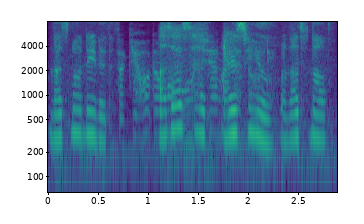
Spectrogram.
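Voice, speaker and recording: A woman's voice: high voice, fairly even intonation, a little fast, lightly acted. Woman acting a mysterious lady sniper in a game, composed, few words, music behind. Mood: cool, composed. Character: mysterious female military sniper, cool and reassuring.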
